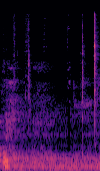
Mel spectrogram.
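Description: Parts of a Transformers add-on toy foot clicking lightly as they are handled and pried at, with one sharper click near the end.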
